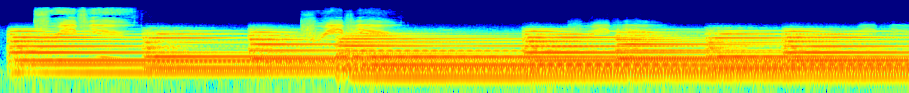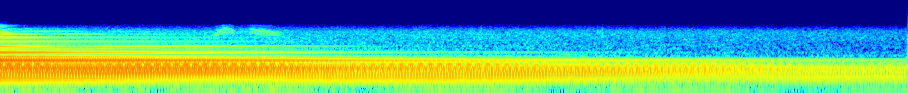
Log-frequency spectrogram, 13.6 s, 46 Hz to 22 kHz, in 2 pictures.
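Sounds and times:
clock tower bell chiming the half hour: 0.0 - 9.6.

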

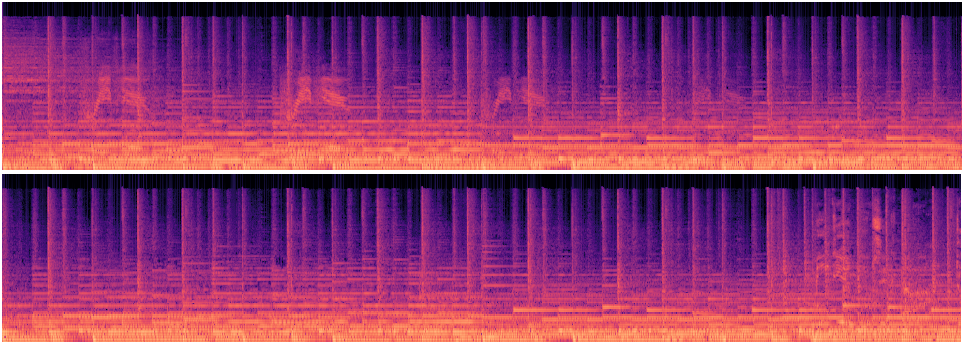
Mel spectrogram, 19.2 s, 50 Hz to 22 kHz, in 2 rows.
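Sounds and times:
chasing piano loop: 0.0 - 19.1.

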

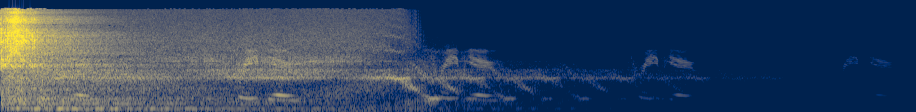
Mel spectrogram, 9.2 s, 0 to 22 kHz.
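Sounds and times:
distorted production element hit: 0.0 - 6.6.

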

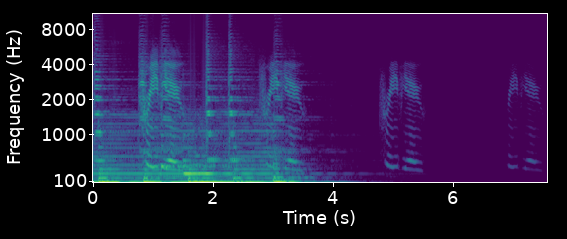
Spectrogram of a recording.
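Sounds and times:
creepy strings stinger: 0.0 - 3.0.

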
